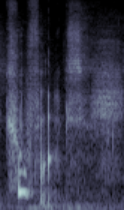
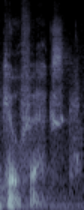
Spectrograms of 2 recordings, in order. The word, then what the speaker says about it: Koufax: I mean, I didn't know anything about sports, so I pronounced it the way it was spelled, which is Koufax.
